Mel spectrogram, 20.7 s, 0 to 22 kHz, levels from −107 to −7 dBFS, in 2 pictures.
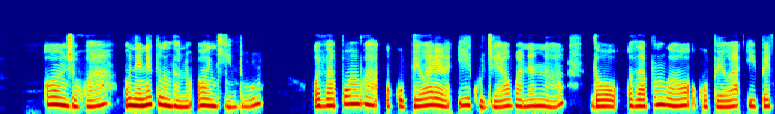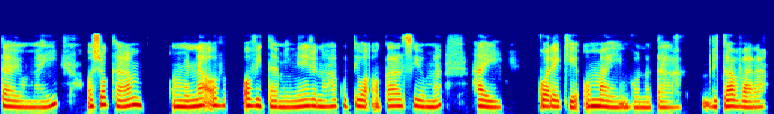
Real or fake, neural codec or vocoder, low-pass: fake; codec, 24 kHz, 3.1 kbps, DualCodec; 7.2 kHz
